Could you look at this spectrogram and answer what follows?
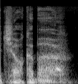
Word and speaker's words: chocobo: I say chocobo. It's the only correct answer.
